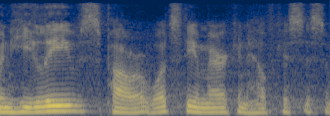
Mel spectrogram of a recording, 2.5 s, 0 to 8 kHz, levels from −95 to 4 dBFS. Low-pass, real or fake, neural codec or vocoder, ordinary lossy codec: 7.2 kHz; fake; codec, 16 kHz, 0.4 kbps, LongCat-Audio-Codec; MP3, 64 kbps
